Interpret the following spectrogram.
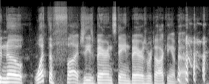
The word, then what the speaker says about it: Berenstain: what the fudge these Berenstain Bears were talking about. Berenstain. Berenstain. Correctly pronounced. I don't know what universe are we actually in? Are they Steens or Stains? I thought it was Berenstein.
